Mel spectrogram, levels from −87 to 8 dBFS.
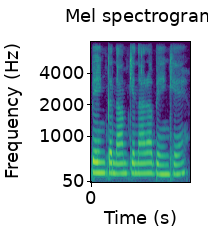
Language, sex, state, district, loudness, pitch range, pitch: Hindi, female, Arunachal Pradesh, Papum Pare, -15 LUFS, 210-220 Hz, 215 Hz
